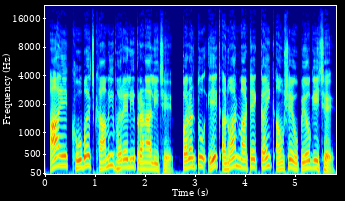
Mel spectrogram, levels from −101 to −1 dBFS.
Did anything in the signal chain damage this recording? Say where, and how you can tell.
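Yes, at about 3.66 s in this speech the compressed frames were skipped, so the fault sits at the codec or storage stage. The speech jumps forward by around a tenth of a second, which fits a few 32 ms frames dropped whole. Either they were missing from the file or the decoder rejected them as corrupt.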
